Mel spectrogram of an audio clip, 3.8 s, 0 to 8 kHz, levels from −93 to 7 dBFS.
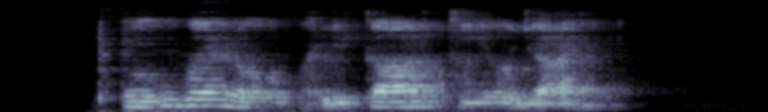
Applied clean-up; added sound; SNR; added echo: neural mask model DeepFilterNet 3.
